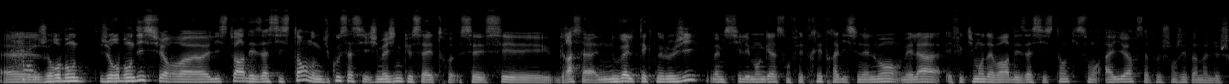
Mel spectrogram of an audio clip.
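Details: Adult male speaker; Normal voice.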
